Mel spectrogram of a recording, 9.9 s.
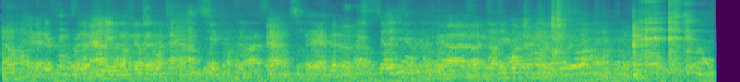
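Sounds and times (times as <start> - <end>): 
Austrian restaurant interior ambience: 0.0 - 9.6.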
